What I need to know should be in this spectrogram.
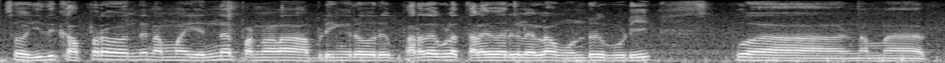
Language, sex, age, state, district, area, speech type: Tamil, male, 30-45, Tamil Nadu, Thoothukudi, urban, spontaneous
